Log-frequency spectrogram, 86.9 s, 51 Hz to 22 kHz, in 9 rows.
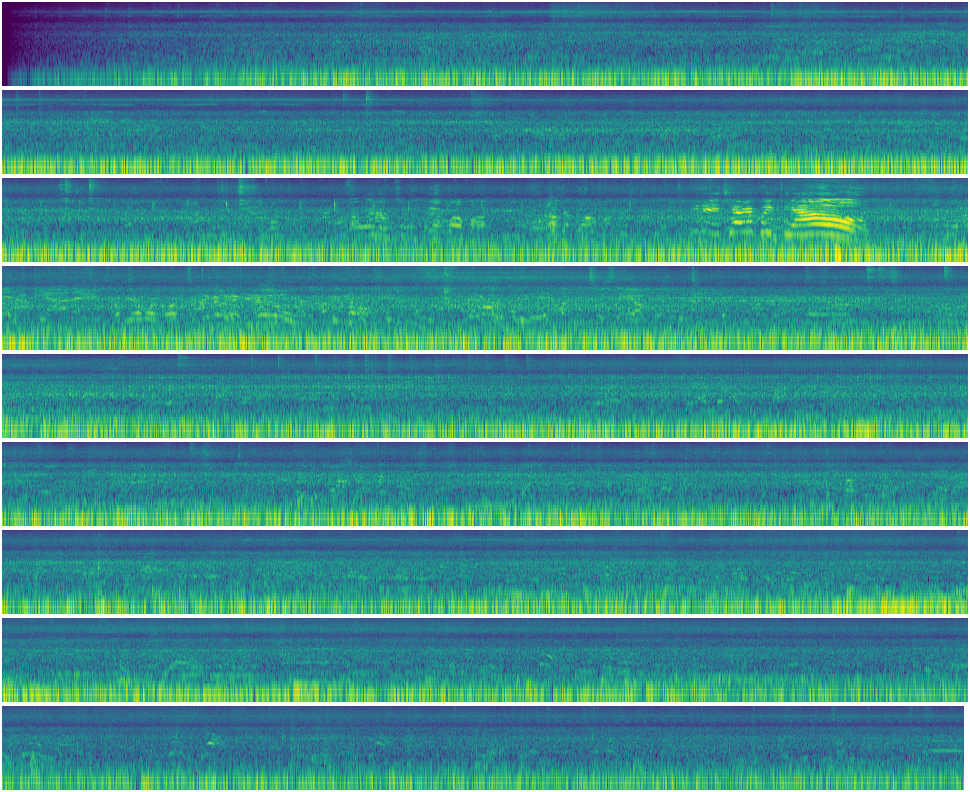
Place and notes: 湯圍溝溫泉公園, Jiaosi Township - Hot Springs Park
walking in the Hot Springs Park
Sony PCM D50+ Soundman OKM II
21 July 2014, 19:25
